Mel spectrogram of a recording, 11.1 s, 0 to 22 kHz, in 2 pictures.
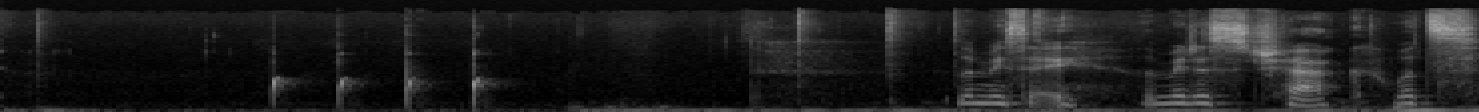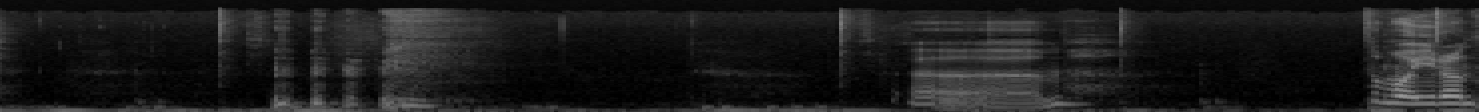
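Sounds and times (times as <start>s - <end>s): mouth pops: 1.0s - 1.9s.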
